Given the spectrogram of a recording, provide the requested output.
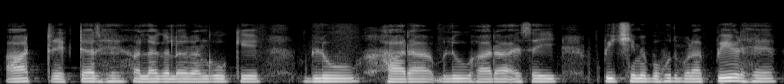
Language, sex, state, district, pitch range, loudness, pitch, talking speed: Hindi, male, Jharkhand, Deoghar, 130-140 Hz, -16 LUFS, 135 Hz, 145 wpm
